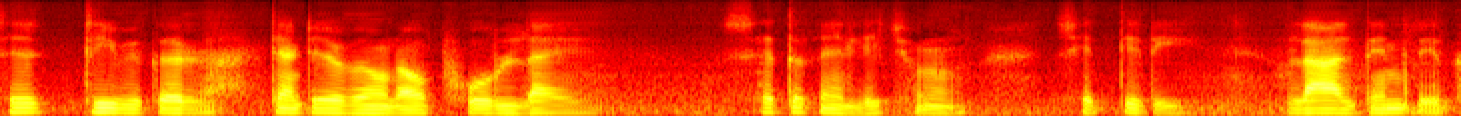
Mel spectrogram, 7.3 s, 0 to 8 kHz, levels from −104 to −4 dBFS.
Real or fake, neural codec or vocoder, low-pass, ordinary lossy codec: fake; codec, 16 kHz, about 1 kbps, DyCAST, with the encoder's durations; none; none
